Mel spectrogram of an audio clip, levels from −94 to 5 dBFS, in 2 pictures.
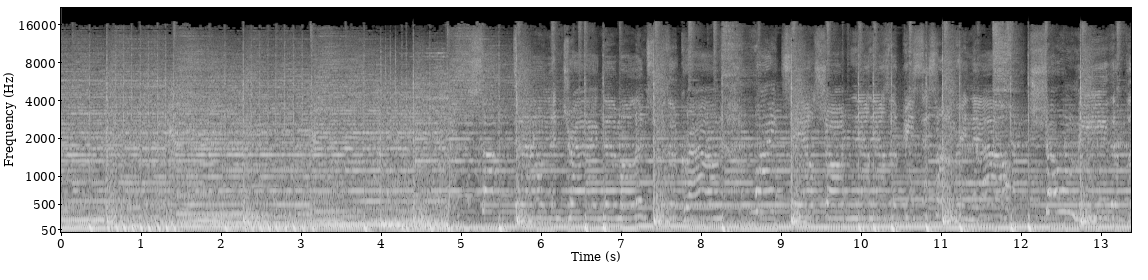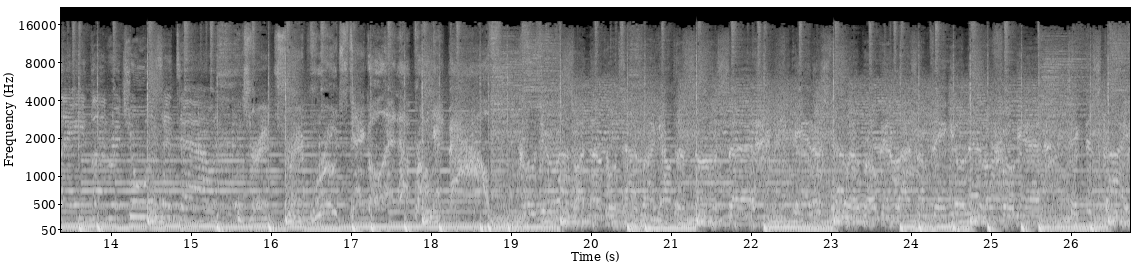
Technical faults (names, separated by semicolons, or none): repeated frames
